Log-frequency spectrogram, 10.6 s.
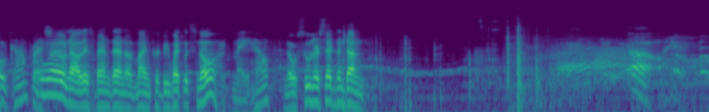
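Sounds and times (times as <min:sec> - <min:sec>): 
speech: 0:00.0 - 0:05.7
dogs barking in the distance: 0:08.8 - 0:10.6.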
